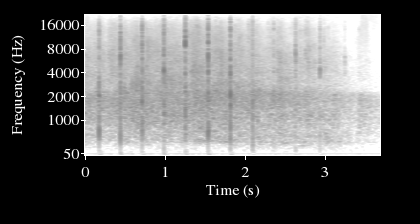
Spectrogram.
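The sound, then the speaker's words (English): Faint audience applause for charity walkers who completed a sponsored walk: a soft, steady patter of clapping with sharper single claps standing out at a fairly even pace, easing off toward the end. “Let's give them a round of applause.”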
